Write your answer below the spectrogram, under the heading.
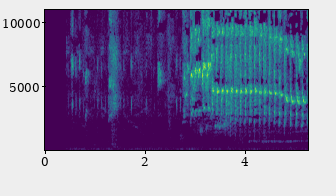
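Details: Pet lovebird giving ngekek, a long chattering song; scattered high chips first, then from about three seconds a loud, rapid, even trill of sharp high notes, about three or four per second, running to the end.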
